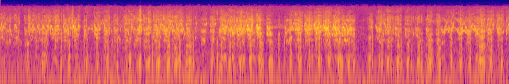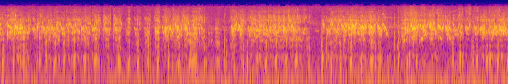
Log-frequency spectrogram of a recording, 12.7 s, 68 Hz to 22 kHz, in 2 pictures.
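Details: At an Estonian black stork nest on 7 June 2019, late morning, while water is brought in: rough, wheezy squawking runs on almost nonstop, rasping in quick pulses with short gaps.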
